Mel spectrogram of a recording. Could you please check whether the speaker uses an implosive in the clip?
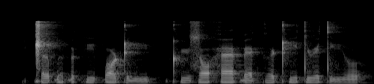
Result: yes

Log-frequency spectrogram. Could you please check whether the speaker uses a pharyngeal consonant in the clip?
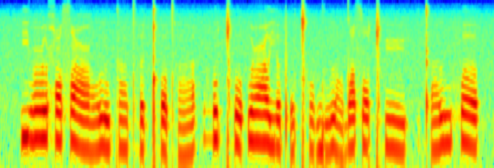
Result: yes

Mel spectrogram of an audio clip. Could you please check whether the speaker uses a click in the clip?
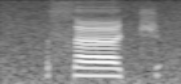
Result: no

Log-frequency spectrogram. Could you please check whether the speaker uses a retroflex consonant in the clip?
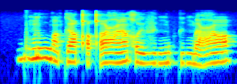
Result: no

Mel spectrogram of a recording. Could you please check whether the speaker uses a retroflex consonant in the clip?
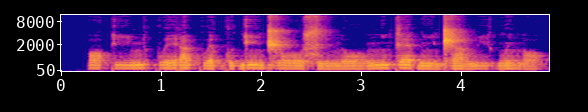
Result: no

